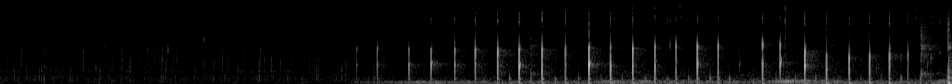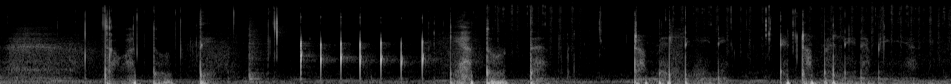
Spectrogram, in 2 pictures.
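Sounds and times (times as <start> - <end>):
fast sharp clicks: 3.6 - 9.5, 11.8 - 15.6, 16.2 - 19.0.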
